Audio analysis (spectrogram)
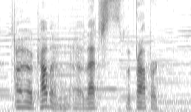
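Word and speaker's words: Coven: It's pronounced Colvin, man. What else could it be pronounced? Uh Colvin, that's the proper pronunciation.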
